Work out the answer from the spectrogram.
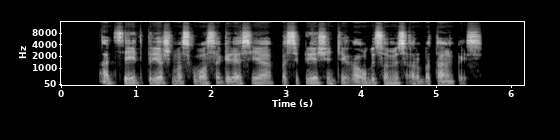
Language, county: Lithuanian, Alytus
